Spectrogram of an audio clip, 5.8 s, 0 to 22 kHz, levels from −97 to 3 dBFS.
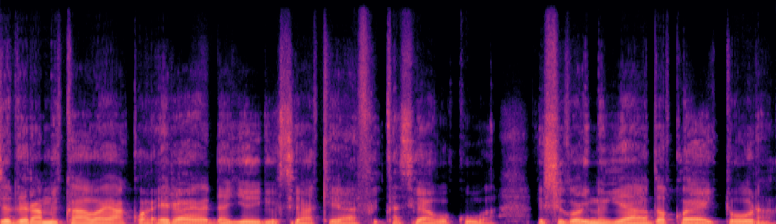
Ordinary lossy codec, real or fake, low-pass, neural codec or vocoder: none; fake; none; codec, 44.1 kHz, 3.4 kbps, Pupu-Codec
